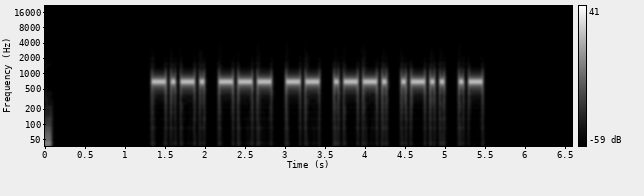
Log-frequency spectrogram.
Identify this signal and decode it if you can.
Morse code, heard as a keyed tone, about 20 wpm, 700 Hz. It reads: COMPLA
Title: Build A Word - 3 Letters At A Time - 9-Letter Words - 20wpm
